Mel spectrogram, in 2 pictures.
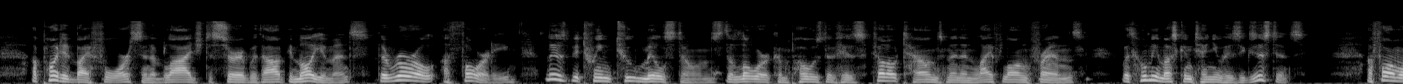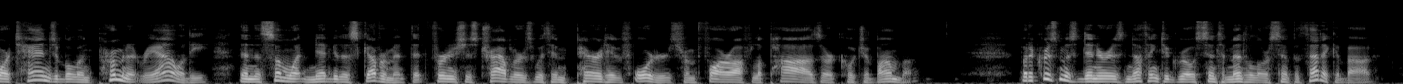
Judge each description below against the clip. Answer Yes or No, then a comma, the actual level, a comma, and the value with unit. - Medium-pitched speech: No, low, 120 Hz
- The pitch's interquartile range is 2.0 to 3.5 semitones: No, average, 5.1 semitones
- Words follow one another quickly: No, average, 160 wpm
